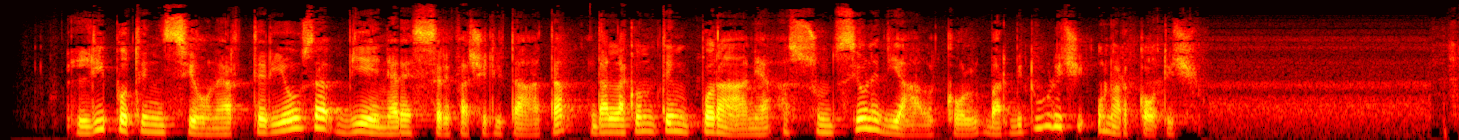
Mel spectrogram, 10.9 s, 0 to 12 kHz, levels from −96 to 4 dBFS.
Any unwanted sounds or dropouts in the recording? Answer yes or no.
no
